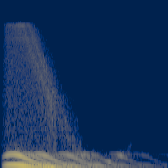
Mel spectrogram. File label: sound design whale call filtered dark; zapsplat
